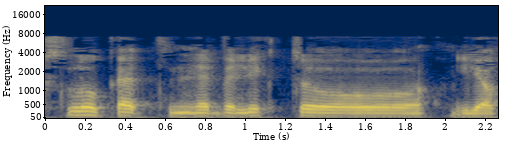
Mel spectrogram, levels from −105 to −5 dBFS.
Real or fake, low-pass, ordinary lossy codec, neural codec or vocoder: fake; 7.2 kHz; MP3, 32 kbps; codec, 16 kHz, 4.8 kbps, FACodec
